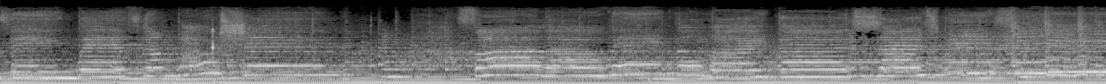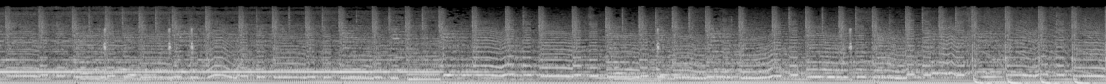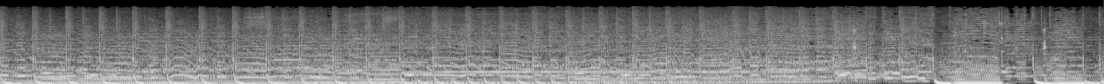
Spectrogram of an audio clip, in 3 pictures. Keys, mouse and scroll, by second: 2.0 ctrl+alt+b, 3.0-4.1 drag, 12.0-13.3 typing, 13.6 click, 17.5 t, 18.3 click, 19.4 shift+z, 20.7 click, 21.8-22.8 shift+drag, 25.3 right click, 26.2 click, 26.6 right click, 27.4 click, 30.5 a, 31.4 click, 32.4 Delete.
